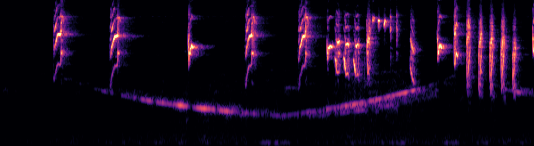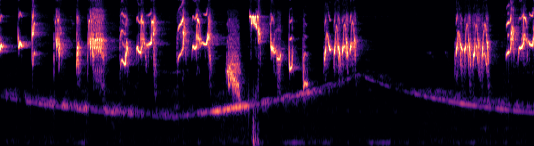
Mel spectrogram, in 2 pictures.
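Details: Long-tailed shrike's morning song, used to draw answers from other birds: spaced harsh chips building into rapid, varied chattering and trills, over a steady, smooth tone slowly rising and falling in the background.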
